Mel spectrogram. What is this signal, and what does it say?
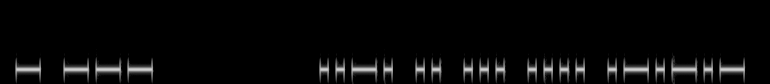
Morse code, heard as a keyed tone, about 15 wpm, 700 Hz. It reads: TO FISH.
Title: 3x Word-Spacing - Sentences from Top 300 Words - 15wpm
